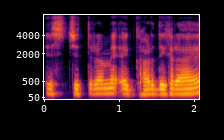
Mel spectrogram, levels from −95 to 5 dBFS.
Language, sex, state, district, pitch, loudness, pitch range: Hindi, male, Assam, Kamrup Metropolitan, 130 Hz, -16 LUFS, 125-135 Hz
